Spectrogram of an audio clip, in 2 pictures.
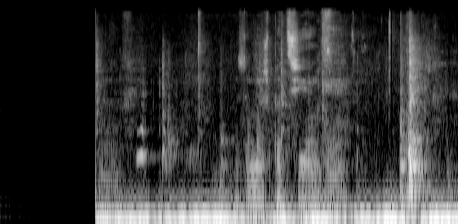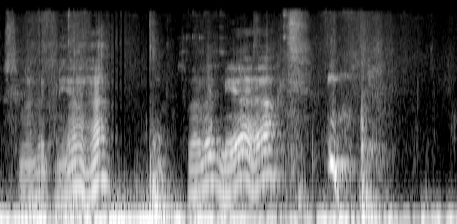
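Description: A woman speaks loudly and emotionally up close.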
